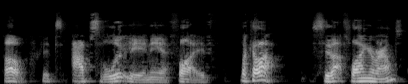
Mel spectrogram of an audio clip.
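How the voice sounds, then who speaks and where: A man's voice: mid-range voice, lively intonation, brisk, a bit bright, husky. A man reading the part of a laid-back, stubborn friend in a casual, slangy play table read. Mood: awed. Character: laid-back, stubborn buddy proud of his old truck.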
